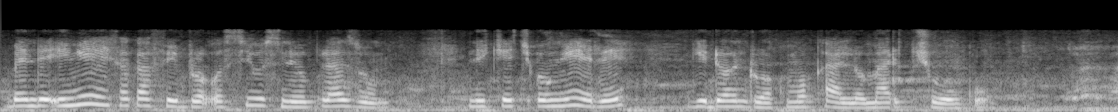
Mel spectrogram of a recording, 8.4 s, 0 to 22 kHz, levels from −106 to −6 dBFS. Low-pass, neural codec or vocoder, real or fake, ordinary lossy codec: 7.2 kHz; codec, 16 kHz, 8 kbps, FreqCodec, smaller model; fake; none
